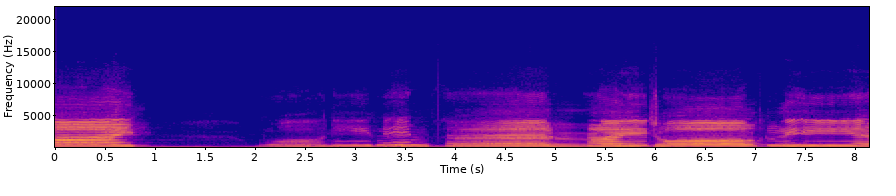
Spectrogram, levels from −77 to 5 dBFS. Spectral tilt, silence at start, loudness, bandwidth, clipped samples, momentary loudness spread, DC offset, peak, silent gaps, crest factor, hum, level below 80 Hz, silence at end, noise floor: -4.5 dB/octave; 0 s; -23 LUFS; 12.5 kHz; under 0.1%; 15 LU; under 0.1%; -6 dBFS; none; 18 dB; 50 Hz at -50 dBFS; -48 dBFS; 0 s; -45 dBFS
